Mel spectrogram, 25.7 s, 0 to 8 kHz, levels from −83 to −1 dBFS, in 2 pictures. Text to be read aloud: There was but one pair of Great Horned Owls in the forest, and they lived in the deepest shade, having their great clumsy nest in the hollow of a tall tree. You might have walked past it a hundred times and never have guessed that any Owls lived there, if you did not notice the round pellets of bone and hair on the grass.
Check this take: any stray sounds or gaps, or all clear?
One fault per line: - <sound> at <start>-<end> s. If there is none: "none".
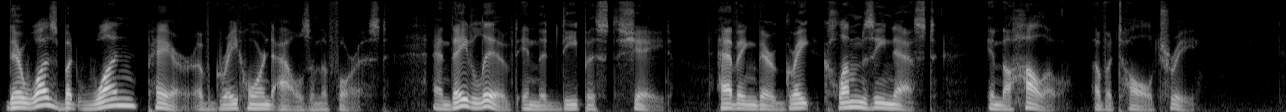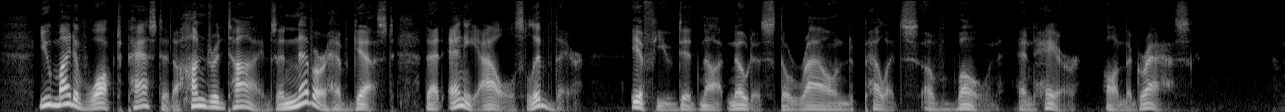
none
